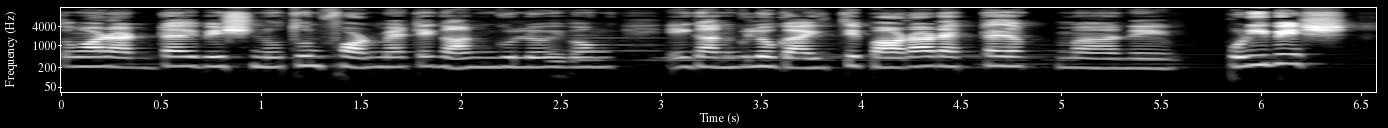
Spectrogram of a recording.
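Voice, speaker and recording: A woman's voice: mid-range voice, little pitch movement, normal speed. A woman speaking casually as a guest singer on a music show. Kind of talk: casual talk, introducing a song.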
